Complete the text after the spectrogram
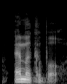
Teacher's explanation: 注 意 这 个 是 重 音 在 前 面 啊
